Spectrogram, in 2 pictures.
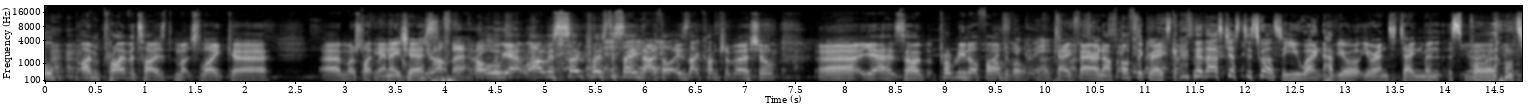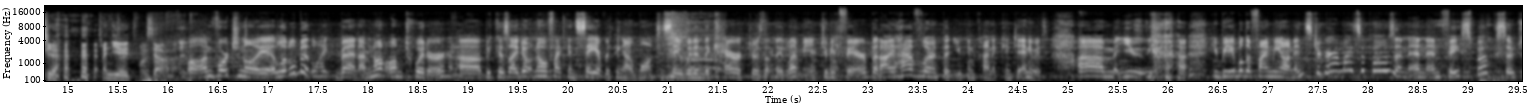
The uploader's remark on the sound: Recorded live at the Prince Charles Cinema in London’s West End. At an anniversary screening of Star Trek: The Motion Picture.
